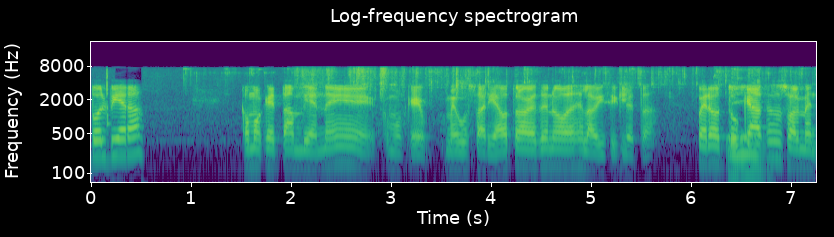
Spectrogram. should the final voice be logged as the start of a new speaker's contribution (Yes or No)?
No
